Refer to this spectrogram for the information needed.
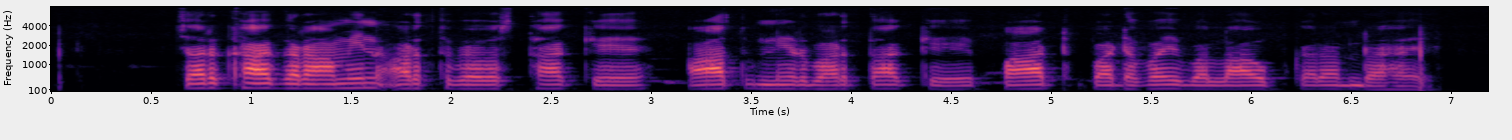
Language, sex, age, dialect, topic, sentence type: Maithili, male, 18-24, Eastern / Thethi, agriculture, statement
